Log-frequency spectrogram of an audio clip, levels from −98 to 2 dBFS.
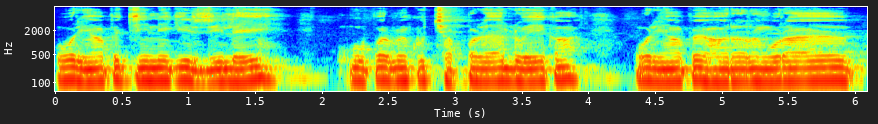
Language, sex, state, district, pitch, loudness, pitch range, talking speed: Hindi, male, Uttar Pradesh, Shamli, 120 Hz, -15 LUFS, 110-120 Hz, 215 wpm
